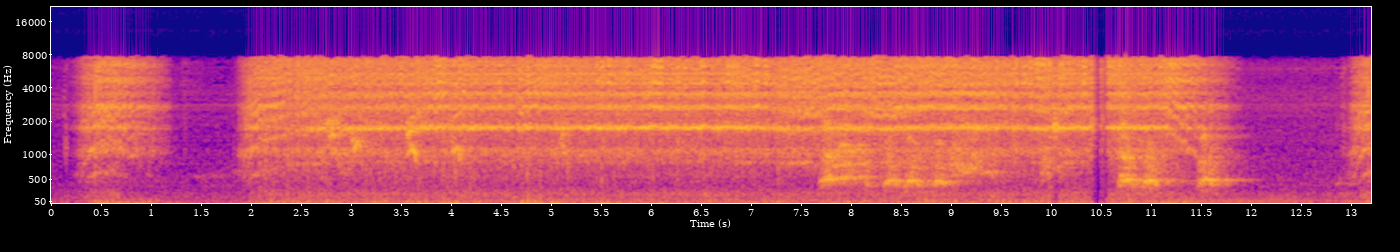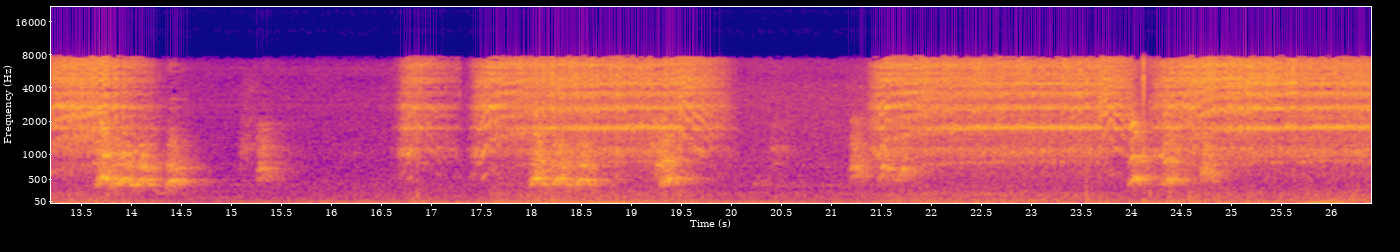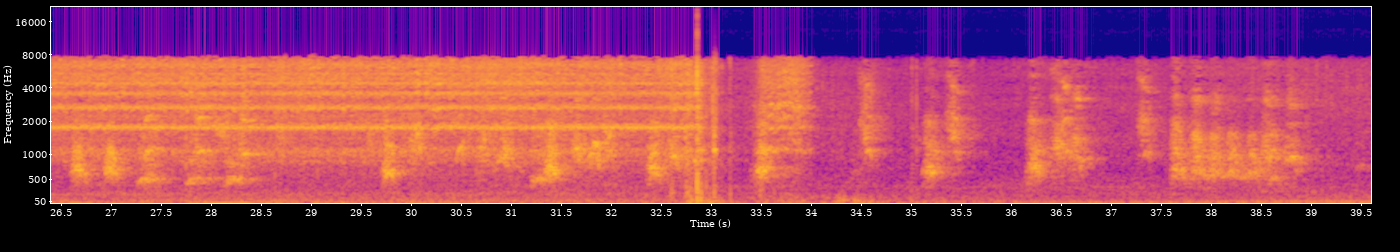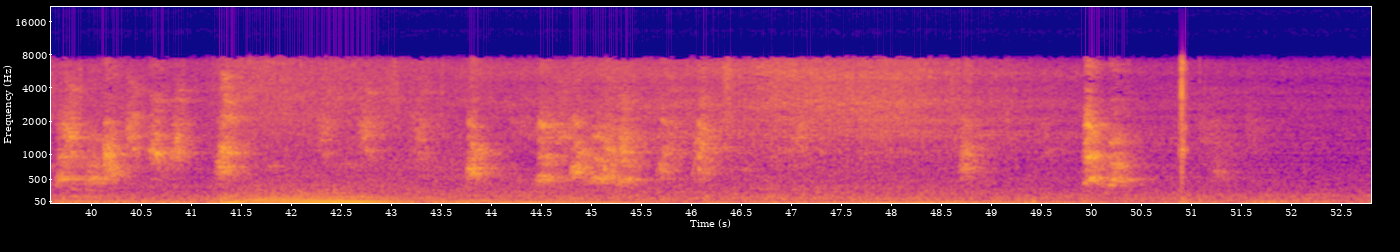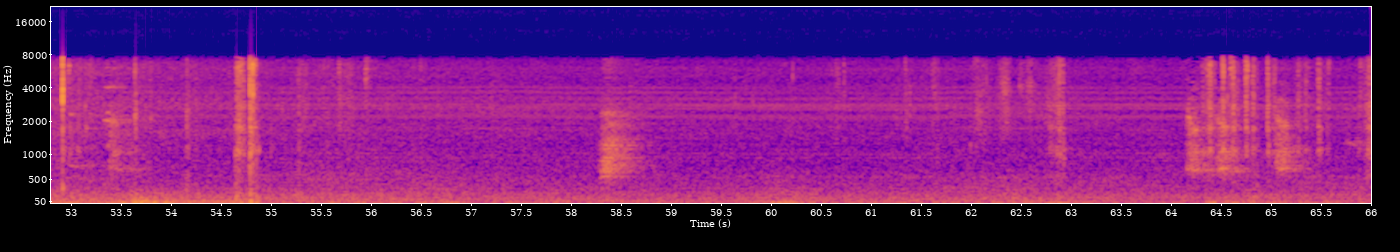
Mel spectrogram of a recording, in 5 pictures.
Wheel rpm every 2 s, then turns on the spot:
20, 150, 230, 230, 220, 210, 50, 30, 20, 190, 30, 200, 160, 230, 240, 230, 170, 30, 0, 0, 0, 0, 0, 0, 0, 0, 0, 0, 0, 0, 0, 0, 20.
none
